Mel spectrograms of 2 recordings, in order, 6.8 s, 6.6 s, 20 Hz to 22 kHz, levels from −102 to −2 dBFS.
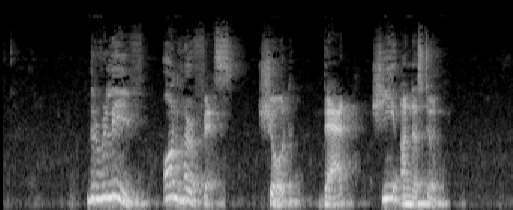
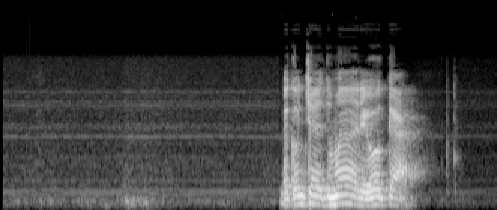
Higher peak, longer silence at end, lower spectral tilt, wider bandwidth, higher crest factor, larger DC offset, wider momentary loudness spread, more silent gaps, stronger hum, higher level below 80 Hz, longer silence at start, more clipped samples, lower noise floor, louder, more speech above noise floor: second, -6 dBFS vs 0 dBFS; second, 0.85 s vs 1.1 s; about the same, -6 dB/octave vs -5.5 dB/octave; first, 11 kHz vs 8 kHz; about the same, 18 dB vs 18 dB; neither; first, 17 LU vs 9 LU; neither; neither; about the same, -56 dBFS vs -60 dBFS; second, 1.15 s vs 1.65 s; neither; about the same, -64 dBFS vs -64 dBFS; second, -21 LUFS vs -14 LUFS; second, 44 dB vs 50 dB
